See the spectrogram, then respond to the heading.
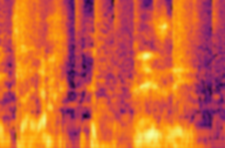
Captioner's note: laughs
